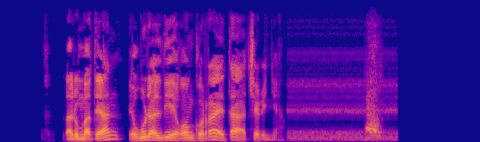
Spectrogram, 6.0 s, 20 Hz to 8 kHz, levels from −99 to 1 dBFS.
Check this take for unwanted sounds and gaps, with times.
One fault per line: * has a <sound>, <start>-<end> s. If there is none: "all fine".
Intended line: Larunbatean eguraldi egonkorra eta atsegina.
* has a bark, 4.5-4.8 s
